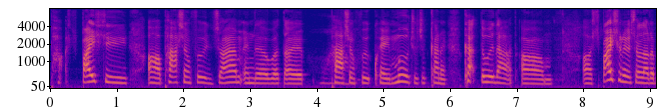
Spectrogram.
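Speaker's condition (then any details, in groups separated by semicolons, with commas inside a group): Hearing impairment with speech impairment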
